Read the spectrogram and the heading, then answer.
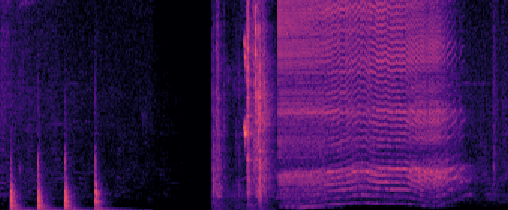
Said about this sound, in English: Okay, you knock on the door. Oh, okay.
